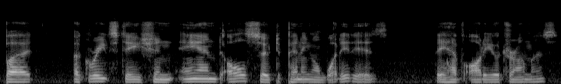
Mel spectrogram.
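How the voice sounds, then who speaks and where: A man's voice: medium pitch, flat delivery, moderate pace, highs cut off. A man hosting a live-stream talk show, chatting casually and stumbling over words now and then. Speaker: show host.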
